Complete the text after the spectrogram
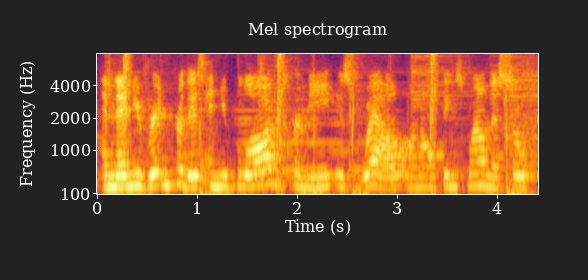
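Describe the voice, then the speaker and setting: A woman's voice: fairly high pitch, flat delivery, normal speed. A woman hosting a casual interview in a chatty, informal, rambling way. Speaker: host. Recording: roomy echo, music behind voice.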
